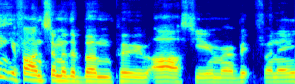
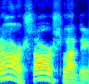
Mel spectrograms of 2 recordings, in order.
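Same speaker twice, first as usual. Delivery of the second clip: a light mock Irish accent, higher; 3 semitones higher than usual. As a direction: toss off Arse, arse, laddie in mock Irish. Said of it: "like an Irish person going".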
